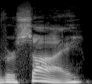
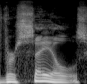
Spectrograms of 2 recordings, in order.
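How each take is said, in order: First: It is pronounced the French way. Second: It is pronounced the local Kentucky way. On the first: This is the name of the place in France. "what would be Versailles in France" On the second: This is the name of the Kentucky town. "is Versailles here"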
